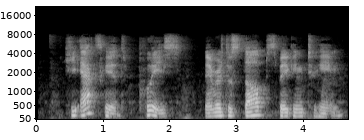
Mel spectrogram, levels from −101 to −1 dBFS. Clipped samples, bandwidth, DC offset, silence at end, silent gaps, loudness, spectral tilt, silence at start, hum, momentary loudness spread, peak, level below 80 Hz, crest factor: under 0.1%; 8.2 kHz; under 0.1%; 0.1 s; none; -28 LUFS; -5.5 dB/octave; 0.45 s; none; 9 LU; -8 dBFS; -62 dBFS; 20 dB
